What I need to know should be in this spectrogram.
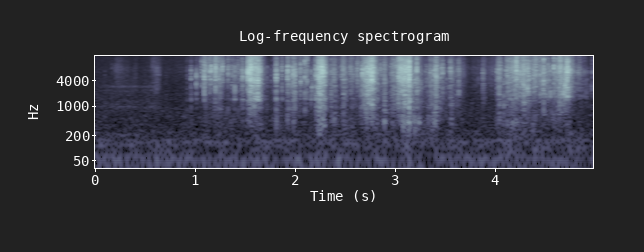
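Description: A foil wrapper crinkles and tears as a pack of cards is opened.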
